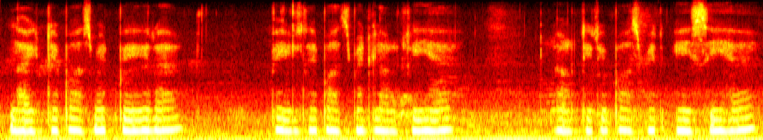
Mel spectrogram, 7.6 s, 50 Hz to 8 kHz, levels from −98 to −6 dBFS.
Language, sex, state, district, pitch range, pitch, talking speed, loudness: Hindi, female, Rajasthan, Jaipur, 180-195 Hz, 190 Hz, 165 wpm, -13 LUFS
